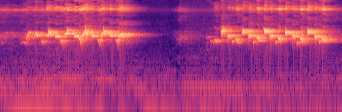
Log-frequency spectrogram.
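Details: Lure song of a sooty-headed bulbul, meant to prompt sluggish birds to sing loudly: two rapid, warbled phrases of bright chirping notes, each about two seconds, separated by a short pause, over a soft low hum.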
